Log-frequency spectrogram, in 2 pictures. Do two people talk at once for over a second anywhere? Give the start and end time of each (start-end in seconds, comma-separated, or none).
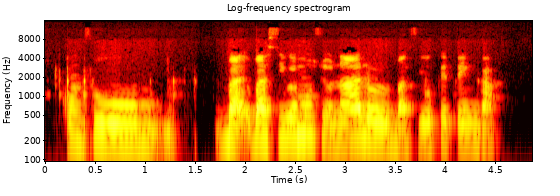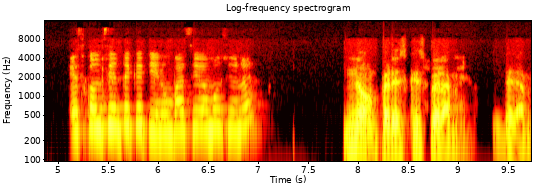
none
